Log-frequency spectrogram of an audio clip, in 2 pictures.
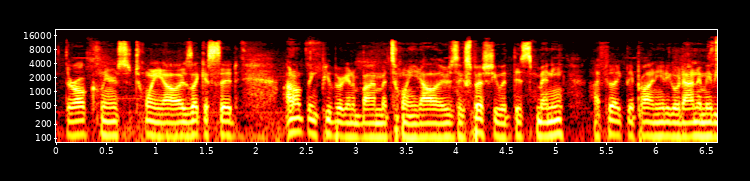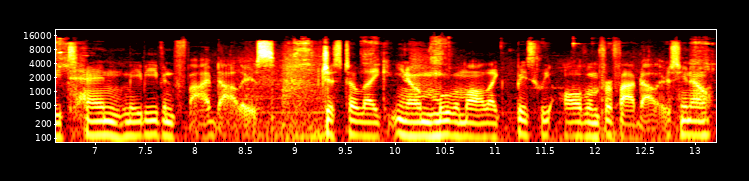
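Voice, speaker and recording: A man's voice: medium pitch, noisy background. A young man talking casually to the camera as a vlogger, with plenty of "like" fillers. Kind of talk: casual vlog narration.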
